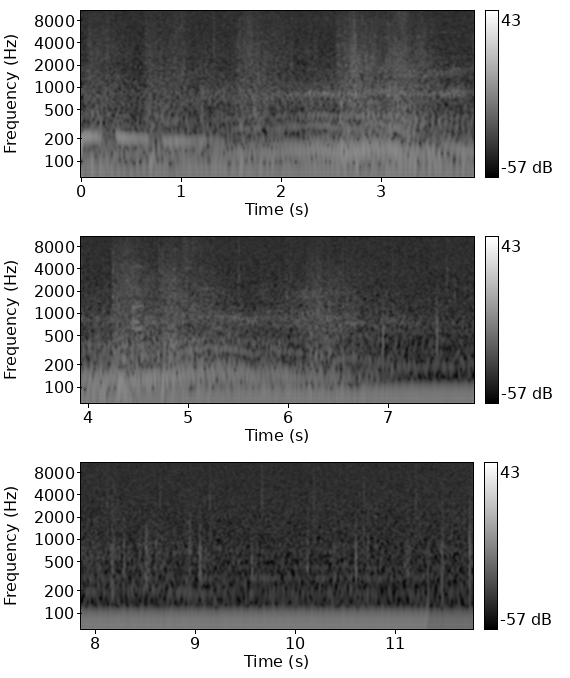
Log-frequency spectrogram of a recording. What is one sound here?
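Heels click on pavement at a walking pace.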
